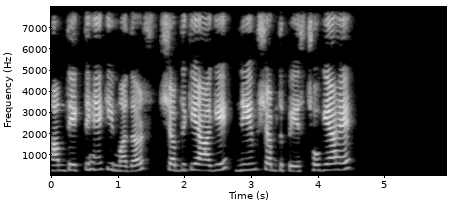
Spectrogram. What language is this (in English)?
Hindi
